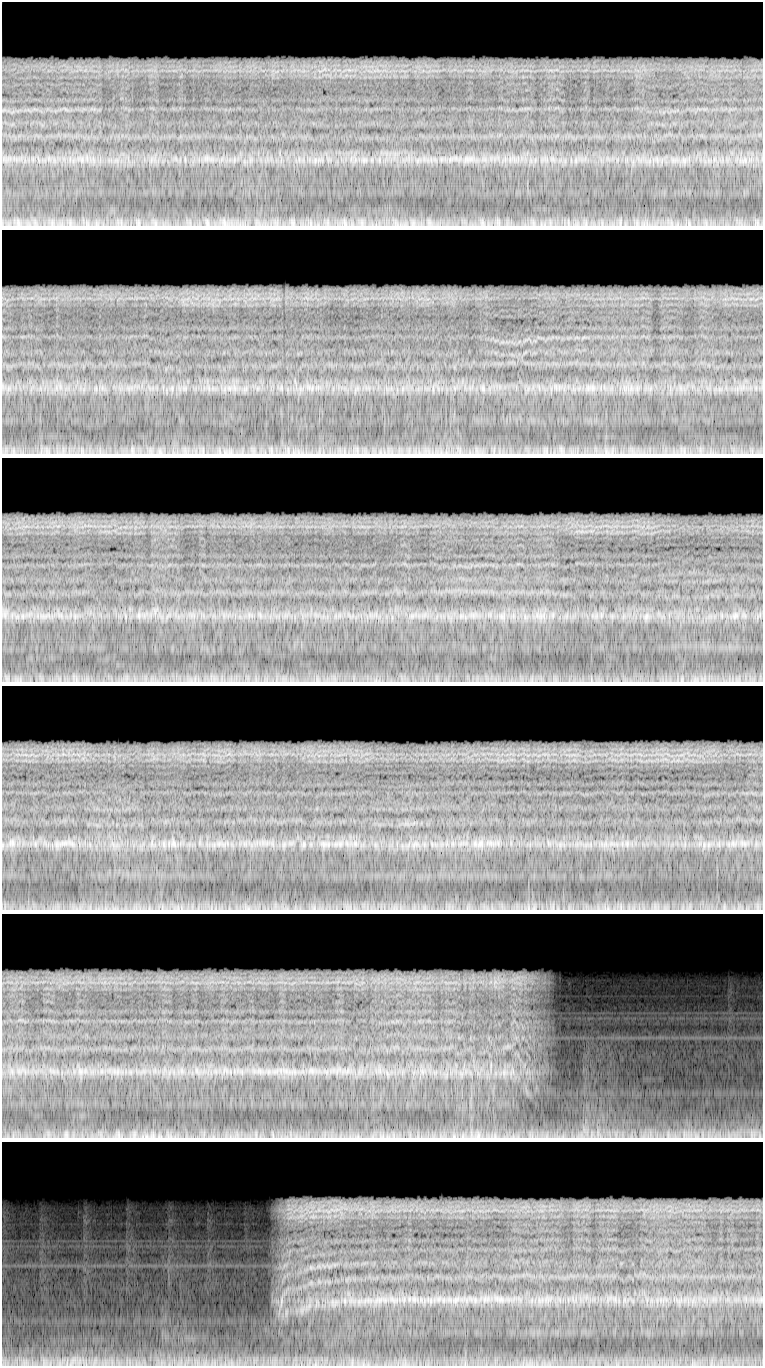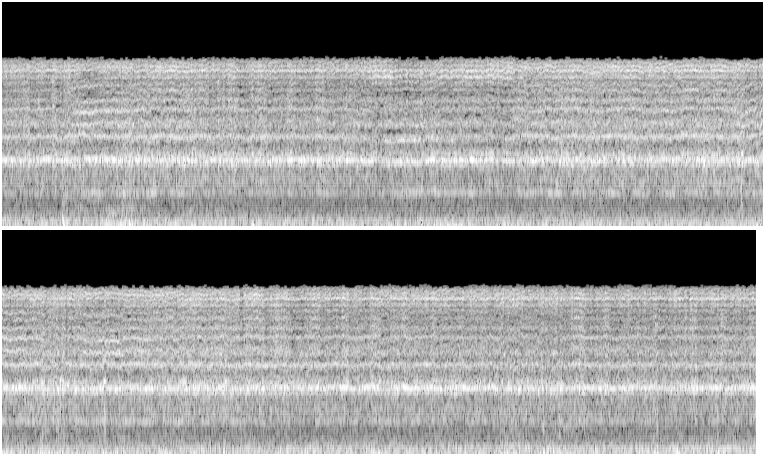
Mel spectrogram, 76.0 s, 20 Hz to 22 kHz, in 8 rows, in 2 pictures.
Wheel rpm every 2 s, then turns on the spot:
160, 160, 160, 160, 160, 160, 160, 160, 160, 160, 160, 160, 160, 160, 160, 160, 160, 160, 160, 160, 160, 160, 40, 0, 0, 60, 160, 160, 160, 160, 160, 160, 160, 160, 160, 160, 160, 160.
none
